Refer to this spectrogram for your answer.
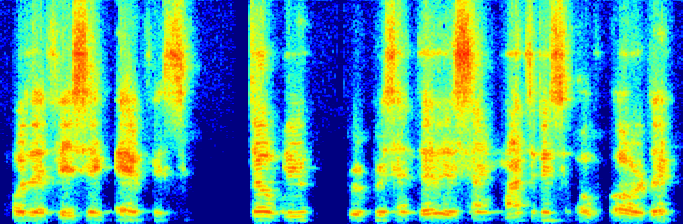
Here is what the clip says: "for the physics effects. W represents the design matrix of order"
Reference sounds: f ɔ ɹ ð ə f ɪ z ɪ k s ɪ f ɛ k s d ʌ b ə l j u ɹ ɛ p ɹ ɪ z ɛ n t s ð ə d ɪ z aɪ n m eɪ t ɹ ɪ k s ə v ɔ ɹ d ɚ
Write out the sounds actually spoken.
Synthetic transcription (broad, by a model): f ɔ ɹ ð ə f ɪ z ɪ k ɪ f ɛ s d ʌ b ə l j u ɹ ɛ p ɹ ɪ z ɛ n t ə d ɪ s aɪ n m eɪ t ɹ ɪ s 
